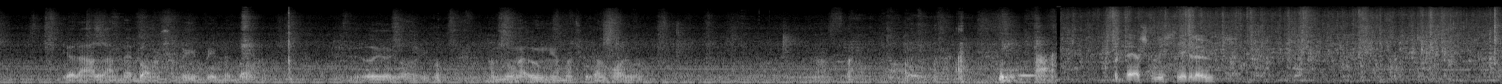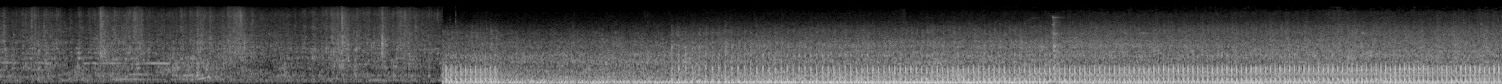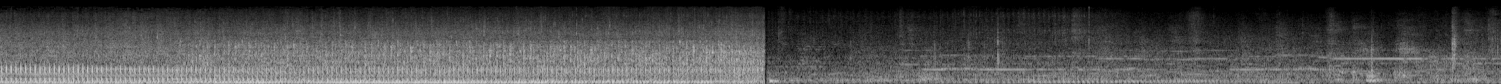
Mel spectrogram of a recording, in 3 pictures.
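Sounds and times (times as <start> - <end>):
boat engine chugging: 19.4 - 37.7.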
